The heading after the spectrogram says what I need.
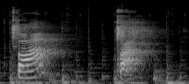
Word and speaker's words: papa: It looks like papá, except that it doesn't have an accent.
